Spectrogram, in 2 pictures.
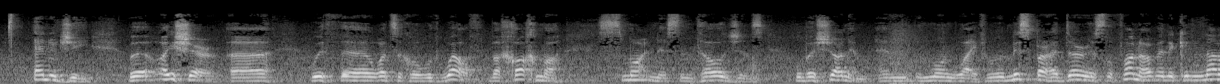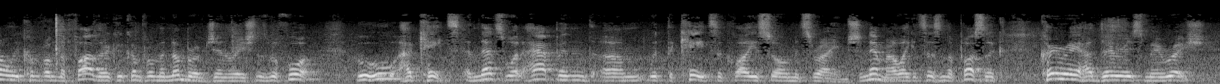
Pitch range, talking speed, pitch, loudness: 165-205 Hz, 155 wpm, 185 Hz, -15 LUFS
